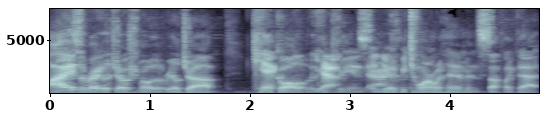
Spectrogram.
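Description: A man's very deep, low voice, very fast and with lively intonation. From Rhode Island. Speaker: band guitarist. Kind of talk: casual chat. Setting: studio.

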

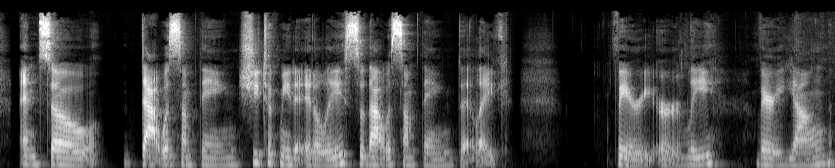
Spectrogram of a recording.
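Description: In a very clean recording with a silent background, a woman speaks at a moderate pace with fairly even intonation. She has a plain, everyday voice, fairly low in pitch. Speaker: podcast co-host, ecologist. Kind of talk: casual chat.

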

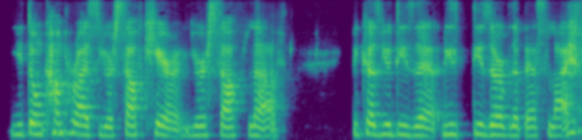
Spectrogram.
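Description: A woman with a bright, sharp tone and a Chinese accent, in monotone, flat intonation. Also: medium pitch for a woman, moderate pace. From China. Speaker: fitness studio owner. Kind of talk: interview testimony. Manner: halting.

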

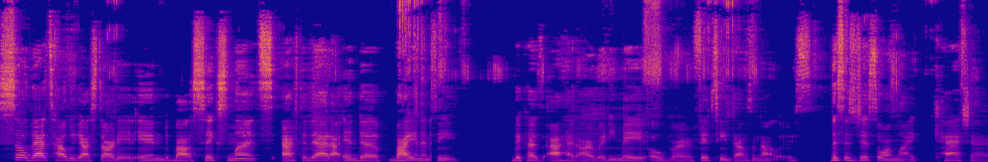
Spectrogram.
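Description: In a very clean recording with a silent background, a woman speaks fairly slowly with an American accent. Her pitch is fairly low and her intonation fairly even. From South Carolina (Columbia). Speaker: candle business owner. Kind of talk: interview.

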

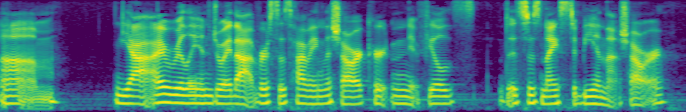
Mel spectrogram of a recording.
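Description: The woman's pitch is very deep and low, with vocal fry and a bright, sharp tone. Her intonation is fairly even, and the recording is very clean with a silent background. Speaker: podcast co-host. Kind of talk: casual chat. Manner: slow-paced.

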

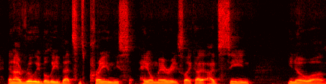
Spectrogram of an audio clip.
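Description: The voice has a dark, mellow tone and an American accent. It moves at a moderate pace. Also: man. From US Midwest. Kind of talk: interview. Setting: video call. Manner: halting.

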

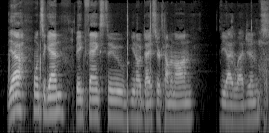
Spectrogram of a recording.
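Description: In a Canadian accent, a man with an unremarkable speaking voice talks at a fairly slow pace, his medium pitch showing ordinary variation. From Campbell River, Vancouver Island, British Columbia. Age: 20s. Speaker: podcast co-host, junior hockey player. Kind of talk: casual chat.

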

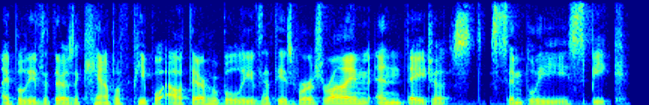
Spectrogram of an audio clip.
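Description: The recording is very clean with a silent background. A man with a bright, sharp tone and medium pitch speaks at a moderate pace with fairly even intonation. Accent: American. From New Jersey. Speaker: podcast co-host. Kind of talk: casual chat.

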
